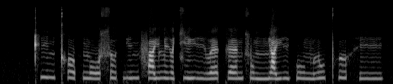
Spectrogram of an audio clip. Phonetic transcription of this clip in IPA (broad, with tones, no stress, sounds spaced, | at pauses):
kʰ iː˥˨ ŋ kʰ ɤː˧ p̚ ŋ oː˩ s ɯː˧ t̚ j i˧˥ ŋ f a˧˥ j l i˧˩ ə̯ t͡ɕ i˧ j iː˧˩ ʋ ɛː˧˥ k ɛː˧˥ ŋ s u˧˩ ŋ ɲ a˧ j i˧˥ ʔ uː˧˩ ŋ l u˧˥ pʰ ɯː˧ h iː˧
